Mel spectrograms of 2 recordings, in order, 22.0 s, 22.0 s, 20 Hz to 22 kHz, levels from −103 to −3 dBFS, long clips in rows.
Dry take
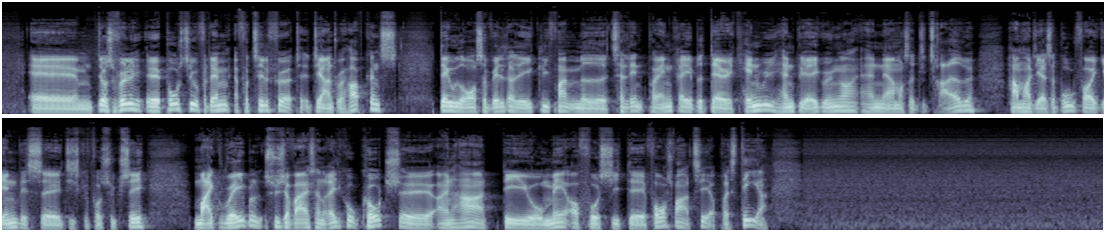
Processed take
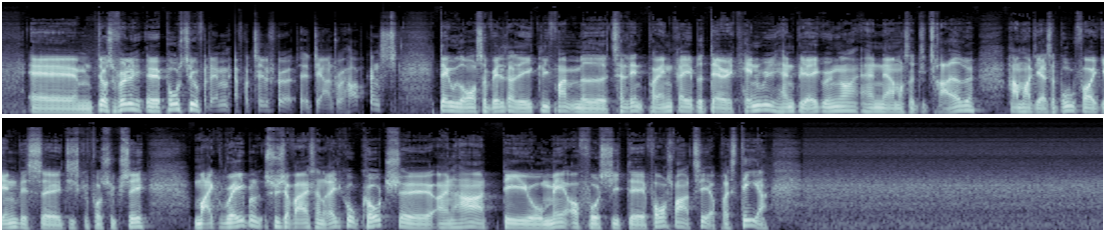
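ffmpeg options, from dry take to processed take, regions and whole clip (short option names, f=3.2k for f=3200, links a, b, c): -filter_complex "[0:a]asettb=1/sr,asplit=3[a][b][c];[a]atrim=end=2.004[d];[b]atrim=start=2:end=3.88,asetpts=PTS-STARTPTS,afade=t=in:d=0.004:c=qsin,afade=t=out:st=1.876:d=0.004:c=qsin,agate=range=-22dB:threshold=-39dB:ratio=16:release=100:detection=peak,acrossover=split=380 7200:gain=0.1 1 0.0794[e][f][g];[e][f][g]amix=inputs=3:normalize=0,acompressor=threshold=-34dB:ratio=16:attack=3.2:release=140:knee=1:detection=peak[h];[c]atrim=start=3.876[i];[d][h]acrossfade=d=0.004:c1=hsin:c2=qsin[j];[j][i]acrossfade=d=0.004:c1=qsin:c2=hsin,equalizer=f=125:t=o:w=1:g=-5,equalizer=f=250:t=o:w=1:g=-3,equalizer=f=500:t=o:w=1:g=-4,equalizer=f=1k:t=o:w=1:g=5,equalizer=f=2k:t=o:w=1:g=12,equalizer=f=4k:t=o:w=1:g=-4,equalizer=f=8k:t=o:w=1:g=-3,acompressor=threshold=-26dB:ratio=1.5,alimiter=level_in=9dB:limit=-1dB:release=50:level=0:latency=1,volume=-1dB"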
